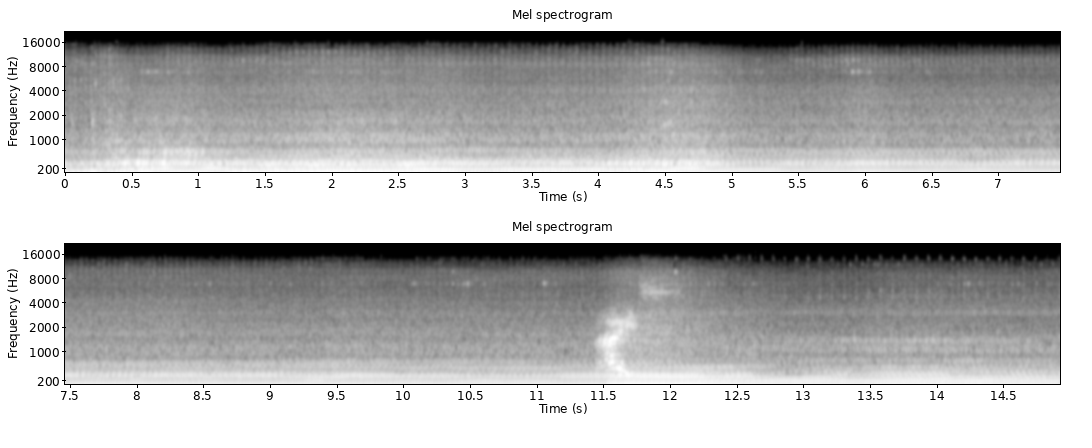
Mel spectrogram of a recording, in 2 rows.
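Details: Turbo 1.6 Miata on first start with an NB6 intake manifold, Skunk2 throttle body and -6AN fuel lines, running very rich: revs sag after a blip, then a lumpy idle barely hangs on; the idle screw probably needs adjusting.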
